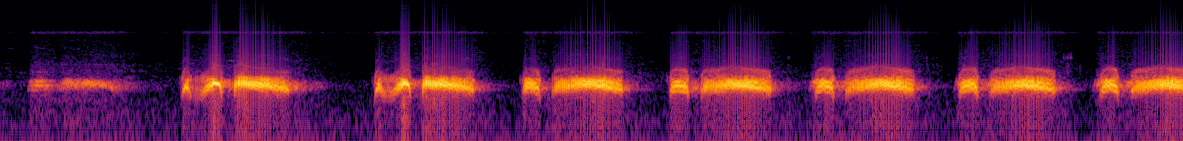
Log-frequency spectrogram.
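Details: Spotted dove, "giọng thổ" style cooing: a soft opening coo, then a string of low coos, each a short clipped note joined to a longer held one, repeated roughly every one and a half seconds.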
